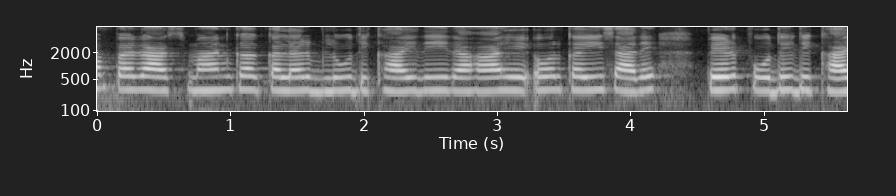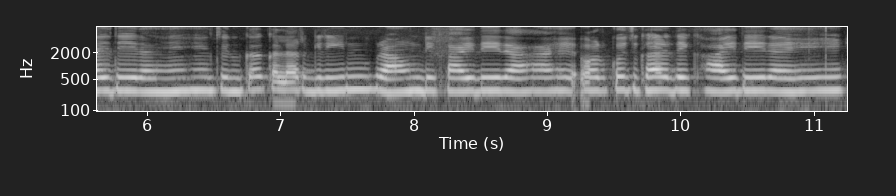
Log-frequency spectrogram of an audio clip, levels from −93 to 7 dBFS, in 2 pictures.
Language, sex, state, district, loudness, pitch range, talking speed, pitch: Hindi, female, Chhattisgarh, Kabirdham, -17 LUFS, 270-285 Hz, 175 wpm, 275 Hz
